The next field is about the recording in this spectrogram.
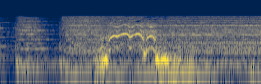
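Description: A horse whinnies once, a rising and falling high-pitched neigh lasting about a second, heard over a steady background hiss with no talking.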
